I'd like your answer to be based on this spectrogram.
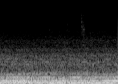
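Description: A BMW 135i cruises with a low, constant engine rumble and road noise from inside the cabin, steady throughout without any sharp revving.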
